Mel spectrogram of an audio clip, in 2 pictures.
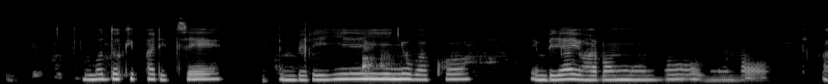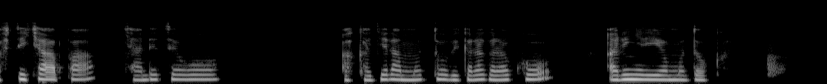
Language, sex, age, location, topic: Kinyarwanda, female, 18-24, Huye, finance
